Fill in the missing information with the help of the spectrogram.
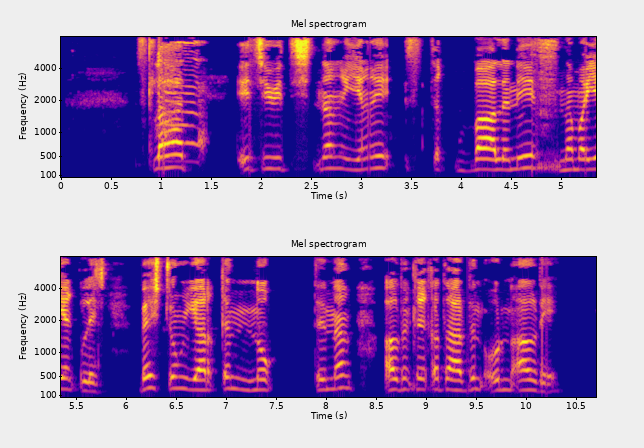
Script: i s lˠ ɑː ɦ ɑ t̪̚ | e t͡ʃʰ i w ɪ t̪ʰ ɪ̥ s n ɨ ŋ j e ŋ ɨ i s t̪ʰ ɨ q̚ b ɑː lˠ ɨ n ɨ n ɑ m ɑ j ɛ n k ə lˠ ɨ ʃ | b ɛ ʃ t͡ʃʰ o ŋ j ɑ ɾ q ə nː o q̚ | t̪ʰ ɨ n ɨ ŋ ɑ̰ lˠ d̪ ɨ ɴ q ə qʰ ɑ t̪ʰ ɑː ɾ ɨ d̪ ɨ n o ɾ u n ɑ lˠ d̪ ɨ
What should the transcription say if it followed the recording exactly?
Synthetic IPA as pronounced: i s lˠ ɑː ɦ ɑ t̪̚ | e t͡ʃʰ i w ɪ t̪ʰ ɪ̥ ʃ n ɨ ŋ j e ŋ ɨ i s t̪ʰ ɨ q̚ b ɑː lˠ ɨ n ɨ n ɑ m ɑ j ɛ n q ə lˠ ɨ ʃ | b ɛ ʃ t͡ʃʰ o ŋ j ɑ ɾ q ə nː o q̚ | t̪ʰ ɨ n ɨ ŋ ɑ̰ lˠ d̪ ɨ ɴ q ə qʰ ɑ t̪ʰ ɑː ɾ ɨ d̪ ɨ n o ɾ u n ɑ lˠ d̪ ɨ

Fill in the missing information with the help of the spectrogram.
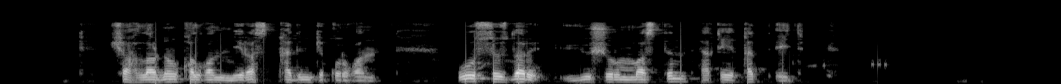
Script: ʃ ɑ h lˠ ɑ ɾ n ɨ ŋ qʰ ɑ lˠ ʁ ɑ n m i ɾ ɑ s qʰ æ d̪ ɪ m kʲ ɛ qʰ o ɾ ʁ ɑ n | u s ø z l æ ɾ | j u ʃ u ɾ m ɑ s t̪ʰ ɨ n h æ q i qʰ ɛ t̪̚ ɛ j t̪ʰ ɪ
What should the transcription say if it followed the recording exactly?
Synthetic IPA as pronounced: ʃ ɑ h lˠ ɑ ɾ n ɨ ŋ qʰ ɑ lˠ ʁ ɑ n m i ɾ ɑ s qʰ æ d̪ ɪ m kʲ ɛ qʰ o ɾ ʁ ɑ n | u s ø z l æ ɾ | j u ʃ u ɾ m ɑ s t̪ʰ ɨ n h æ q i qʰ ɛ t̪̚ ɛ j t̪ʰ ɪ

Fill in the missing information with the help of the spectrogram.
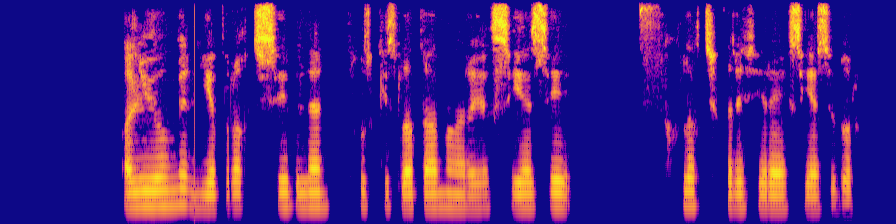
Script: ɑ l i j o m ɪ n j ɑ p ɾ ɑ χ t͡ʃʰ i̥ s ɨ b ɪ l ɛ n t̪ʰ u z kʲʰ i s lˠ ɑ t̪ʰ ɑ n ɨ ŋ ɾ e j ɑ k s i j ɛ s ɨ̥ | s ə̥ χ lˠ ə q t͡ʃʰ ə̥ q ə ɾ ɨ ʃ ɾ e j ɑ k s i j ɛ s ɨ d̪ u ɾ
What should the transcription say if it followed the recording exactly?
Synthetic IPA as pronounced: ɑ l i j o m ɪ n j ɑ p ɾ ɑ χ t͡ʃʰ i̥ s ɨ b ɪ l ɛ n t̪ʰ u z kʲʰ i s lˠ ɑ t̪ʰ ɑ n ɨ ŋ ɾ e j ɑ k s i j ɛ s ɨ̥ | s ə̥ χ lˠ ə q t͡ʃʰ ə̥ q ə ɾ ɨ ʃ ɾ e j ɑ k s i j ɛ s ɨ d̪ u ɾ

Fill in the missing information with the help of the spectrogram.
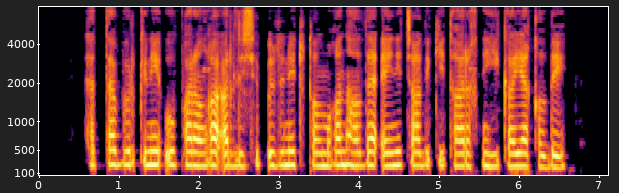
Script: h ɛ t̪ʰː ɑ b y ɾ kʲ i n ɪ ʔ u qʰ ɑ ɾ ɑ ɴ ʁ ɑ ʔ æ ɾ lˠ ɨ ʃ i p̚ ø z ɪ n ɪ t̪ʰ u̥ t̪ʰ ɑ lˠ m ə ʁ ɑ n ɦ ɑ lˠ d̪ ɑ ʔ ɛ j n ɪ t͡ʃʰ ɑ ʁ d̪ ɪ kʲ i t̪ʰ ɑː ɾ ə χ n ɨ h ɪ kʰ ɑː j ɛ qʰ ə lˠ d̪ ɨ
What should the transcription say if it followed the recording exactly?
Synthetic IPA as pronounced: h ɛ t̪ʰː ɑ b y ɾ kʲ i n ɪ ʔ u pʰ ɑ ɾ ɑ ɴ ʁ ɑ ʔ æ ɾ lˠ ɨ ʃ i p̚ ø z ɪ n ɪ t̪ʰ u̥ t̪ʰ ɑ lˠ m ə ʁ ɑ n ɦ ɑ lˠ d̪ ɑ ʔ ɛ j n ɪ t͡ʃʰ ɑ ʁ d̪ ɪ kʲ i t̪ʰ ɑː ɾ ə χ n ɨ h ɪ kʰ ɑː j ɛ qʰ ə lˠ d̪ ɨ

